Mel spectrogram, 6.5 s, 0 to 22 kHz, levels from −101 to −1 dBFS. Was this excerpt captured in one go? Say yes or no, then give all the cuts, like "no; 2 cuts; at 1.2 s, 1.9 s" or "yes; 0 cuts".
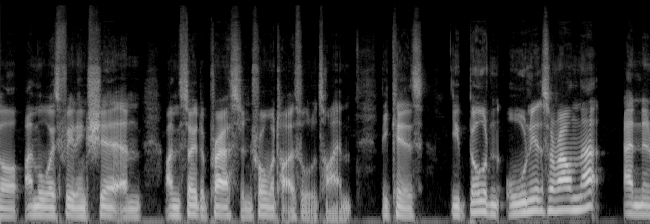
yes; 0 cuts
